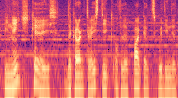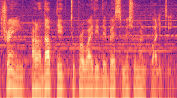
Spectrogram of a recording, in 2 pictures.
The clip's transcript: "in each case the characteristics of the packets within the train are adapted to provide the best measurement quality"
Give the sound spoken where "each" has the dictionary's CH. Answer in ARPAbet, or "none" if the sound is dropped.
CH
